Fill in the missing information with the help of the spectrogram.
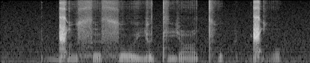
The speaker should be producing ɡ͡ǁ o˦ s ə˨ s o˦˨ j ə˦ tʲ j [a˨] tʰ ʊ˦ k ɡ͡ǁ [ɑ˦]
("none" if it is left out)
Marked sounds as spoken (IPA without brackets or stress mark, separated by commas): ɑ˨, ɔ˦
